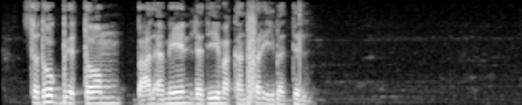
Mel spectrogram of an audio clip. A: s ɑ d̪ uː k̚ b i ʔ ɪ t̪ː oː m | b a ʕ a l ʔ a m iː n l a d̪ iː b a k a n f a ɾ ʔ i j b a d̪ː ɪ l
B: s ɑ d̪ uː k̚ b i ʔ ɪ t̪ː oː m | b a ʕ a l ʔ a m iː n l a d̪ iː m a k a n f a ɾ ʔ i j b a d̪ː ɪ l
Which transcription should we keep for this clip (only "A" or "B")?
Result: B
